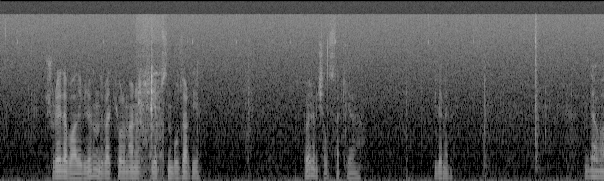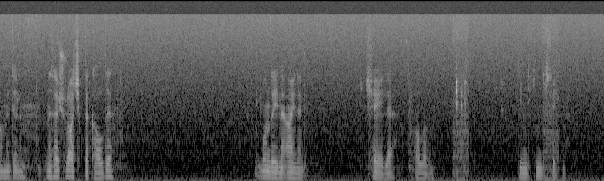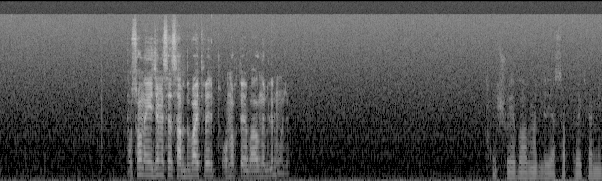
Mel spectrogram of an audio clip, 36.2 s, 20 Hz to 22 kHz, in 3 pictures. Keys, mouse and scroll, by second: 0.2 shift+click, 1.0 j, 2.0 click, 2.8 shift+click, 3.7 click, 4.6 shift+click, 5.7 click, 6.6 shift+click, 8.1 j, 8.5 click, 9.5 shift+click, 10.0 h, 10.5 ctrl+z, 11.3 j, 12.0-12.6 scroll up 2, 12.6-13.1 shift+middle drag, 13.1 click, 14.4 ctrl+r, 18.0 k, 24.8-27.3 shift+middle drag, 27.3 k, 35.7 Tab.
